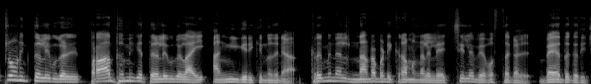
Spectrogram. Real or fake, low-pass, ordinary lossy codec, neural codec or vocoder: fake; 14.4 kHz; none; codec, 44.1 kHz, 7.8 kbps, DAC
